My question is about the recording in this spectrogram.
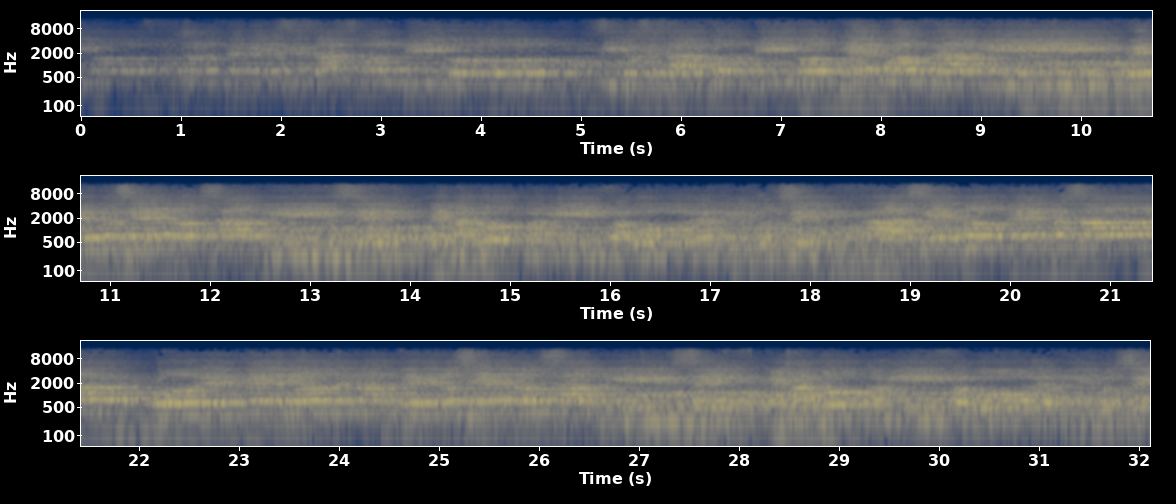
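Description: Music: a choir singing a worship song, growing louder over the first several seconds and then steady.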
